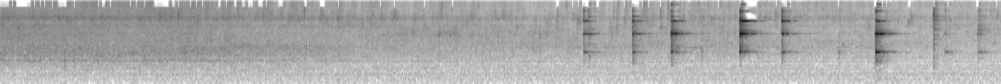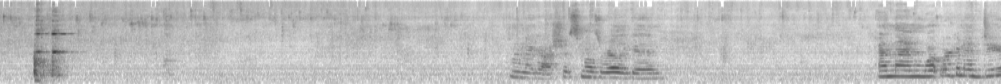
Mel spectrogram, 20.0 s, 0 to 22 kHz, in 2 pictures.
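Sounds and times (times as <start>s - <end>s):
sauce sizzling in a pan: 0.0s - 19.2s
utensil clinking against bowl: 5.8s - 10.8s.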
